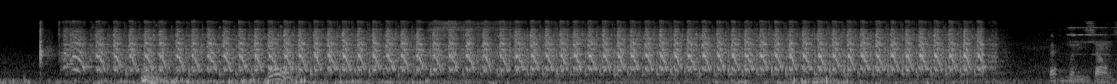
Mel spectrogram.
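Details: Kawasaki ZL600 motorcycle after coils, carb tuning and valve work, exhaust pipes disconnected: catches then runs ragged, fast uneven pulsing, misfiring and rough, not settling to idle; firing order suspected, not confirmed.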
